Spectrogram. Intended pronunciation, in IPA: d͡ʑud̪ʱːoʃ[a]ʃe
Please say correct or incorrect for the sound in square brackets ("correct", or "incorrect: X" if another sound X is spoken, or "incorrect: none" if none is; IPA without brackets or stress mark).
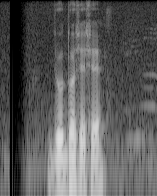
incorrect: e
